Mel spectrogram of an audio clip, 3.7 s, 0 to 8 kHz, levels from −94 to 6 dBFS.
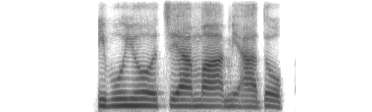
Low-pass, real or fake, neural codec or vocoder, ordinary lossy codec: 7.2 kHz; fake; codec, 24 kHz, 0.9 kbps, DualCodec; Opus, 16 kbps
